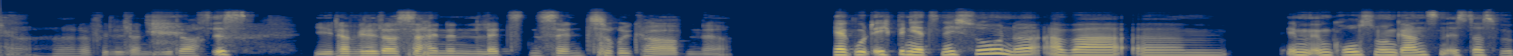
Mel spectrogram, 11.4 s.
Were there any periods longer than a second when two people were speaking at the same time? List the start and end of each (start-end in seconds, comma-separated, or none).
none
